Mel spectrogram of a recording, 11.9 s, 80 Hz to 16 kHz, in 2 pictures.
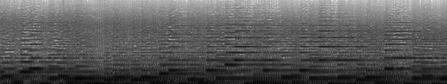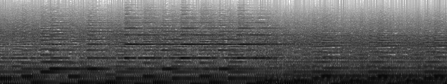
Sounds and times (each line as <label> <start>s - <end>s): Arpeggio melodies 0.0s - 11.9s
